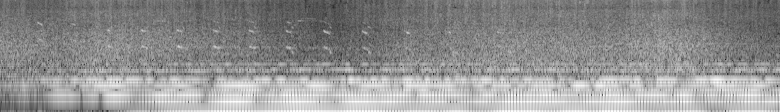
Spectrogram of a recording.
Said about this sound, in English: Jenny woke slowly to the distant cries of seagulls and the feeling of the warm early morning sun resting on her face.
